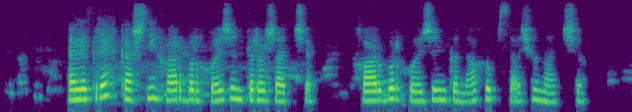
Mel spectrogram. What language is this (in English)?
Chuvash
